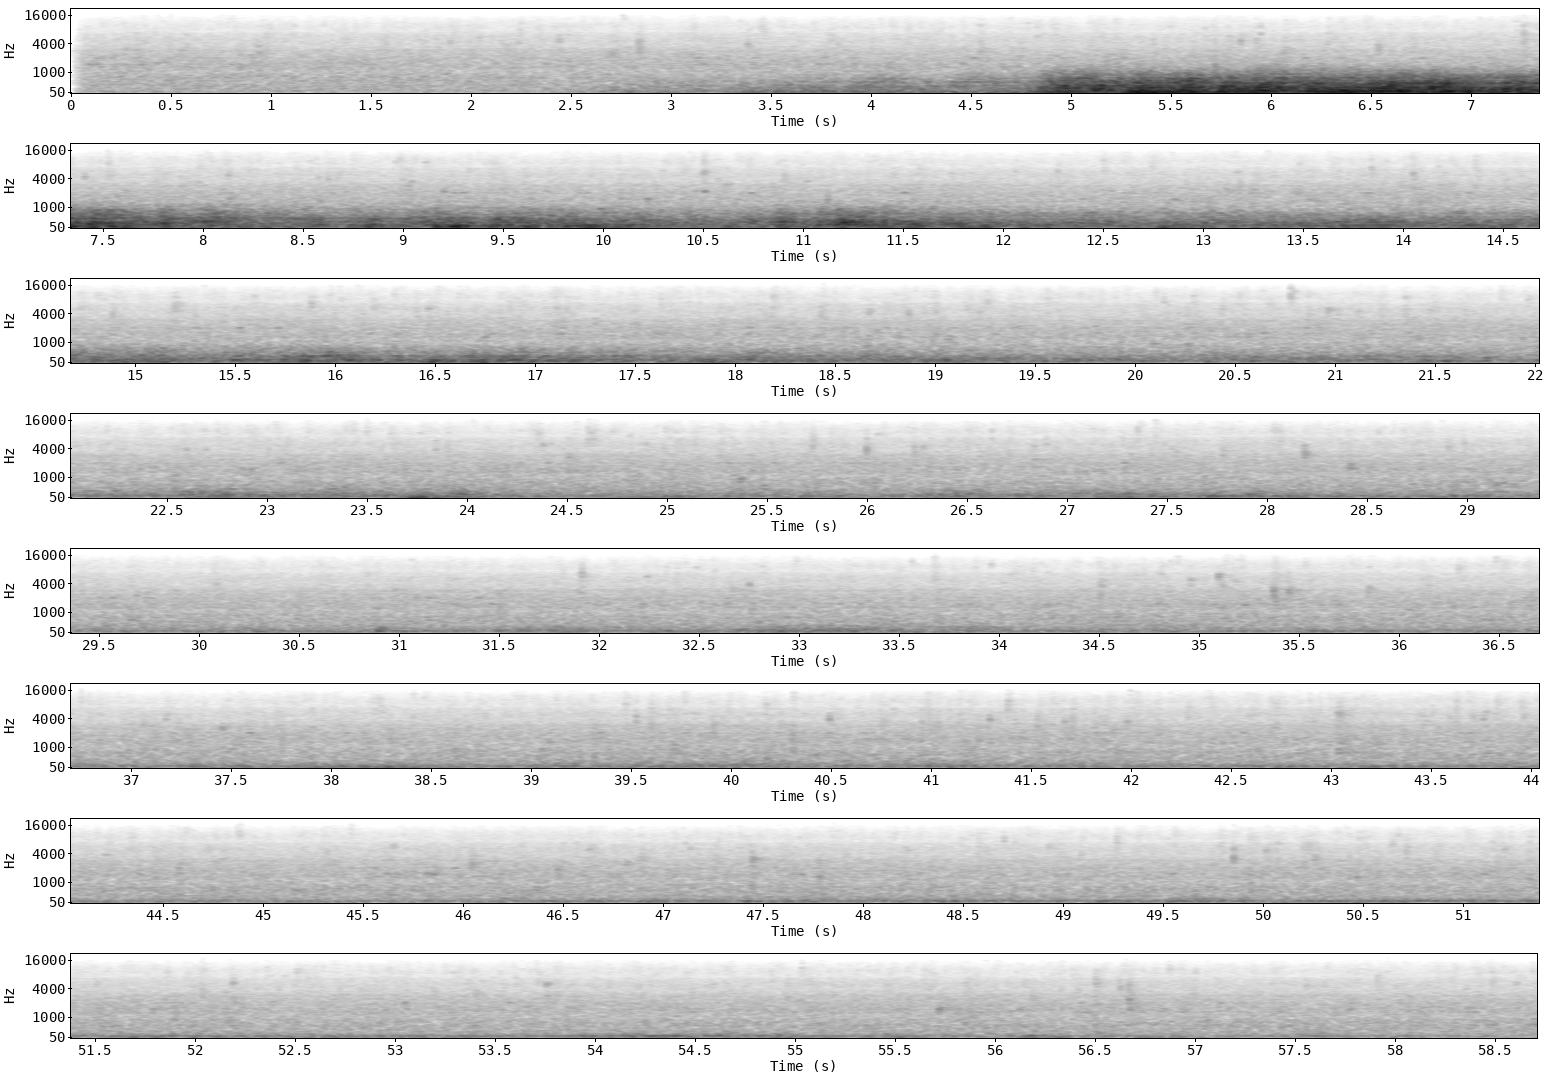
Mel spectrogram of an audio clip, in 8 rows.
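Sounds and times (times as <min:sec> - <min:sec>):
light rain: 0:00.0 - 0:58.7
thunder: 0:04.0 - 0:18.8.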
